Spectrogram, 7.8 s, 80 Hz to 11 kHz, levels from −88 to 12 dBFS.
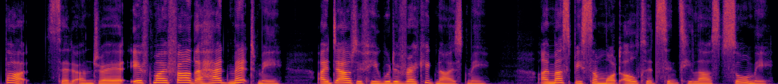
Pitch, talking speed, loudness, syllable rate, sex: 220 Hz, 210 wpm, -19 LUFS, 5.5 syllables/s, female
